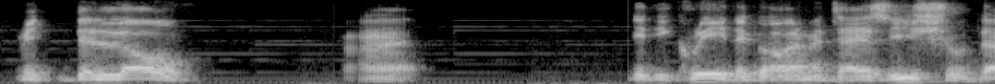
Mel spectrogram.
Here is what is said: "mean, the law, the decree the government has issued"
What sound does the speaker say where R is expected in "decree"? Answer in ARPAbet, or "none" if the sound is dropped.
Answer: R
